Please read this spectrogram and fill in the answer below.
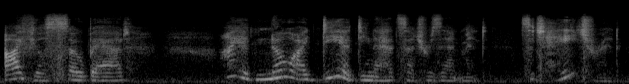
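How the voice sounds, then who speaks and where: A woman's voice: mid-range voice, big pitch swings, takes it slowly, sharp tone, slight background noise, full character voice, poor audio. A woman playing a determined teenage girl in a dramatised audiobook, speaking in a pointed, dramatic way. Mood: regretful. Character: determined, accusing teenage girl confronting a treacherous friend.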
